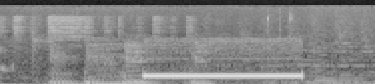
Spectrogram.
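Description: A telephone tone as a number is dialed: one loud, steady, mid-pitched beep lasting about a second, rising out of a muffled jumble of background sound that continues softly afterward.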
